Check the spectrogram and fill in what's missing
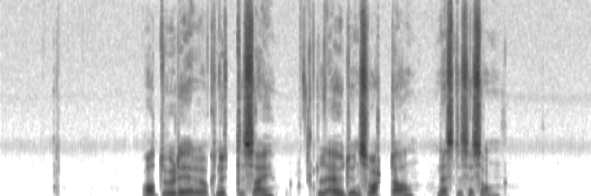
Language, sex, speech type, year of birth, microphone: Norwegian, male, read, 1972, Sennheiser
